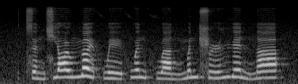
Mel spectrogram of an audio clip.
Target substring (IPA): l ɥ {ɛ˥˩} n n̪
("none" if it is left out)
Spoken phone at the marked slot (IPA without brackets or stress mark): ɛ˥˩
